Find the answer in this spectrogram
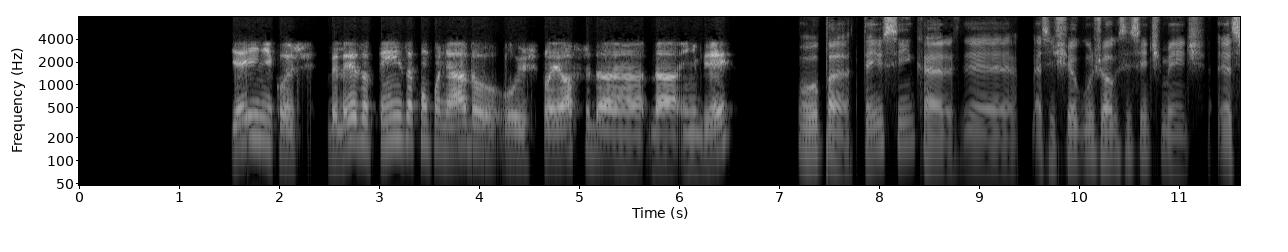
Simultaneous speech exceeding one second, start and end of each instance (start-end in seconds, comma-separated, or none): none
